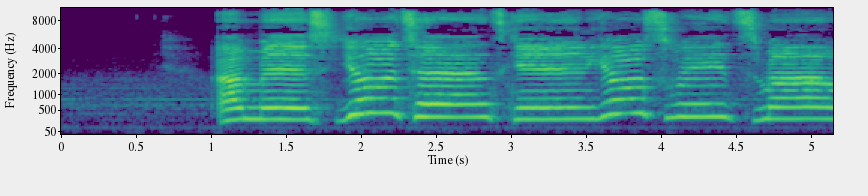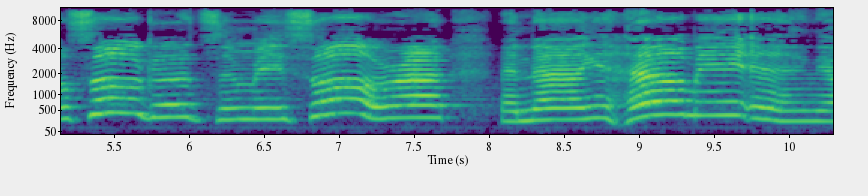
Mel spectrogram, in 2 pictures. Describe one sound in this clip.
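A woman sings close by, holding long notes.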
